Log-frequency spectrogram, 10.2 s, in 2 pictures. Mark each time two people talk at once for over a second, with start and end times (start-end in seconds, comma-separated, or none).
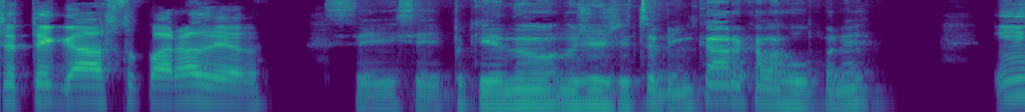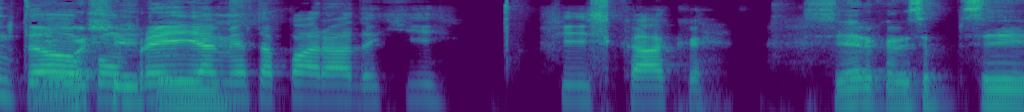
5.3-6.5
